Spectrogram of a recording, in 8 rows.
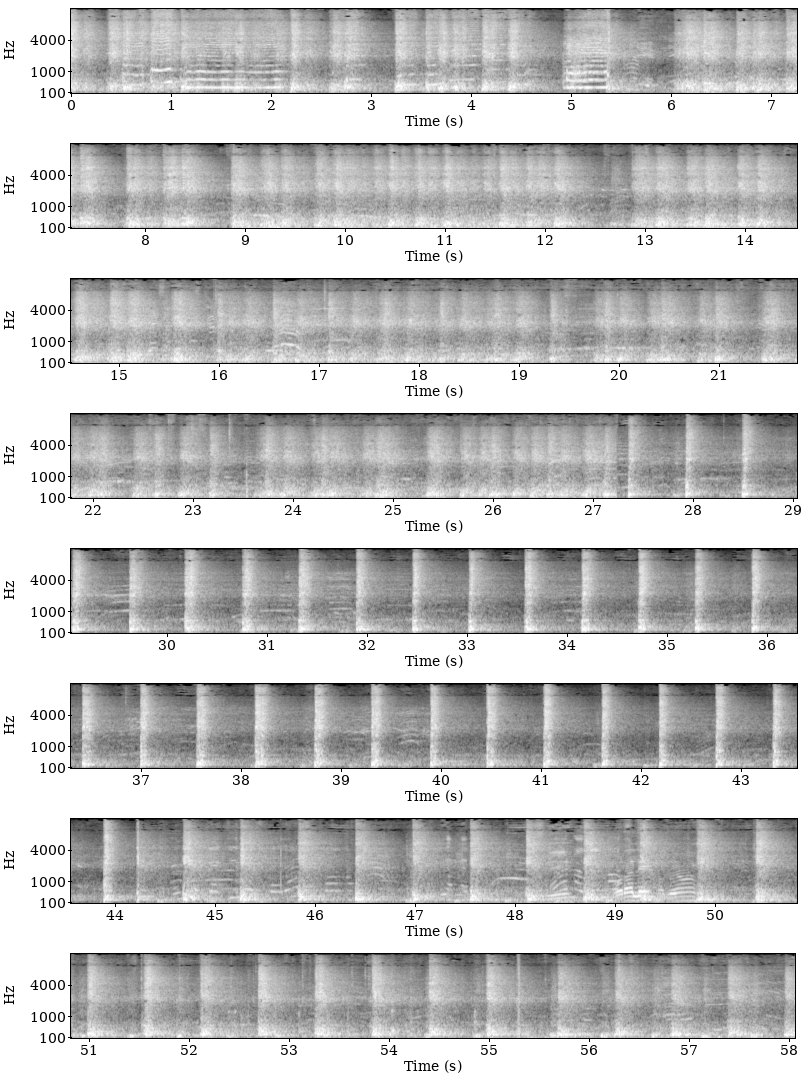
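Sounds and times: crowd chatter: 0:00.0 - 0:58.0
marching snare and bass drums: 0:00.0 - 0:58.0.

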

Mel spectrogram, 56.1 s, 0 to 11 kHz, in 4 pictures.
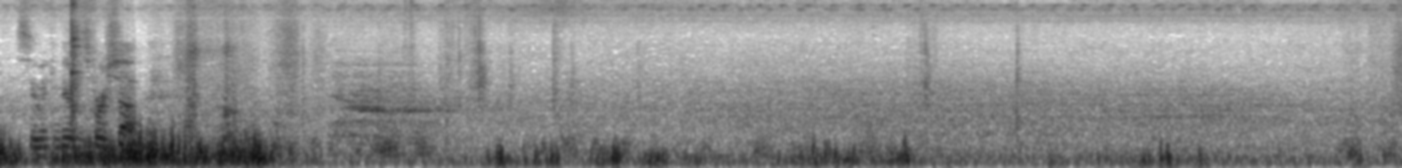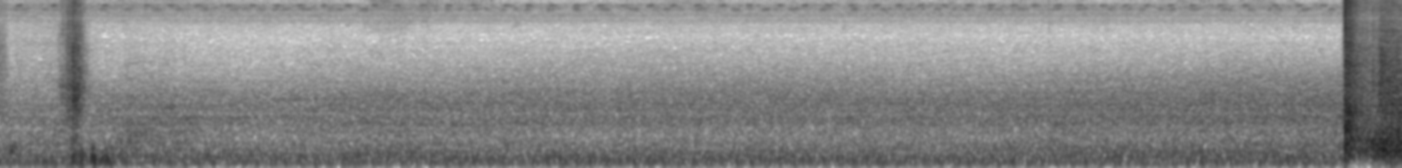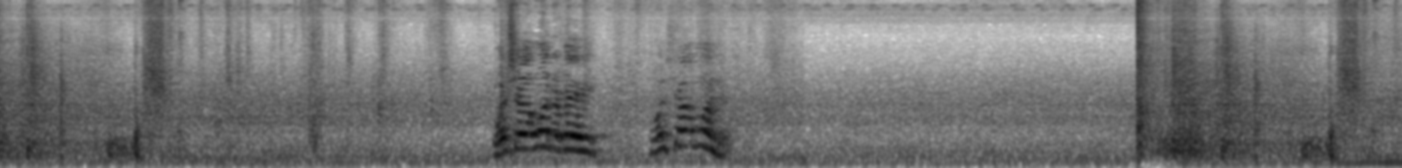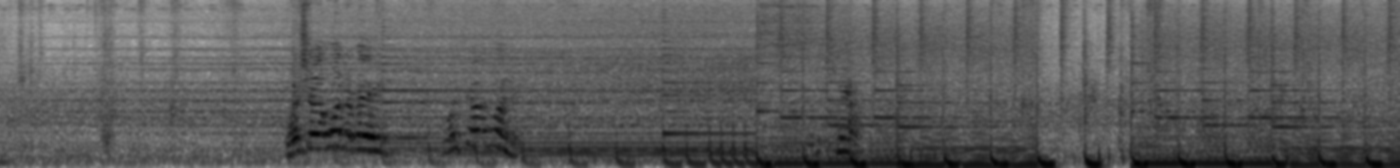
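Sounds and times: air rifle shot crack: 0:27.5 - 0:29.9, 0:39.4 - 0:42.0
clattering and movement noise: 0:27.8 - 0:32.6, 0:39.7 - 0:44.8.

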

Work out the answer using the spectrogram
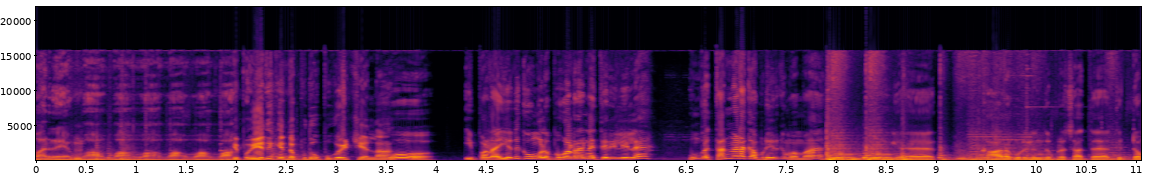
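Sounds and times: man talking: 0:00.0 - 0:11.0
low background music: 0:07.9 - 0:11.0.

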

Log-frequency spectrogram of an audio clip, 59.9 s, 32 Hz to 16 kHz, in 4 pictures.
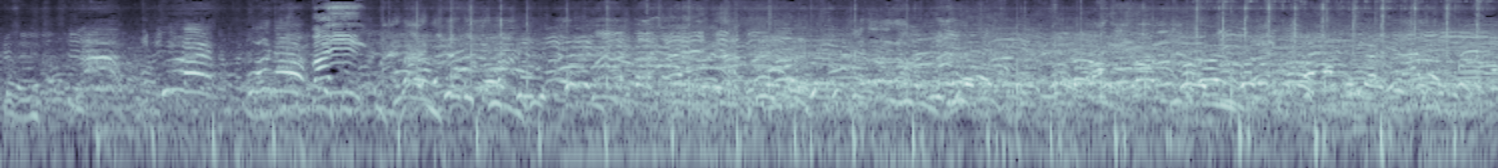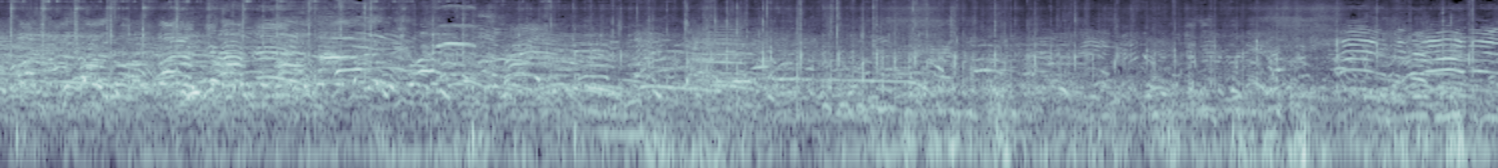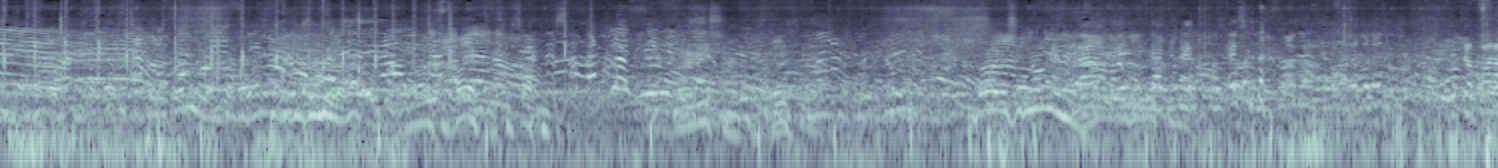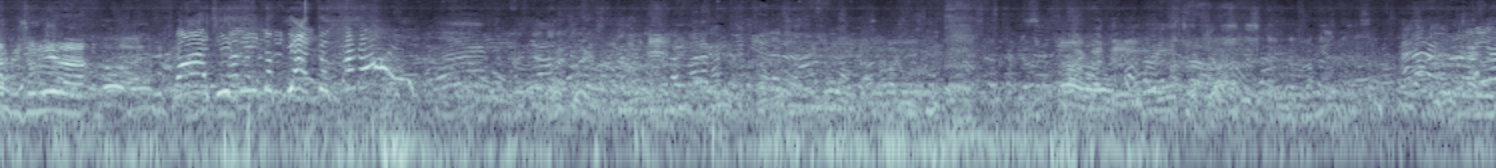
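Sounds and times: crowd shouting and chattering: 0:00.0 - 0:59.9.

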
